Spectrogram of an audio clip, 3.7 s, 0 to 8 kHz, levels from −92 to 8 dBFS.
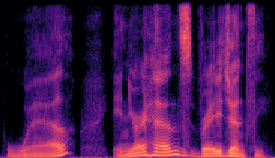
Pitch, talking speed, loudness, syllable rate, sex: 125 Hz, 80 wpm, -18 LUFS, 2.7 syllables/s, male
